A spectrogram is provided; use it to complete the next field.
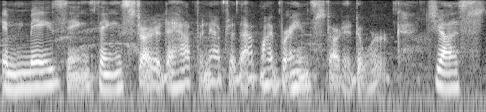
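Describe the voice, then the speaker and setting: Whispering at a moderate pace, a woman speaks with an American accent. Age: 70s. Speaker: multiple sclerosis patient. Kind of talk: testimony. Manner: animated.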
